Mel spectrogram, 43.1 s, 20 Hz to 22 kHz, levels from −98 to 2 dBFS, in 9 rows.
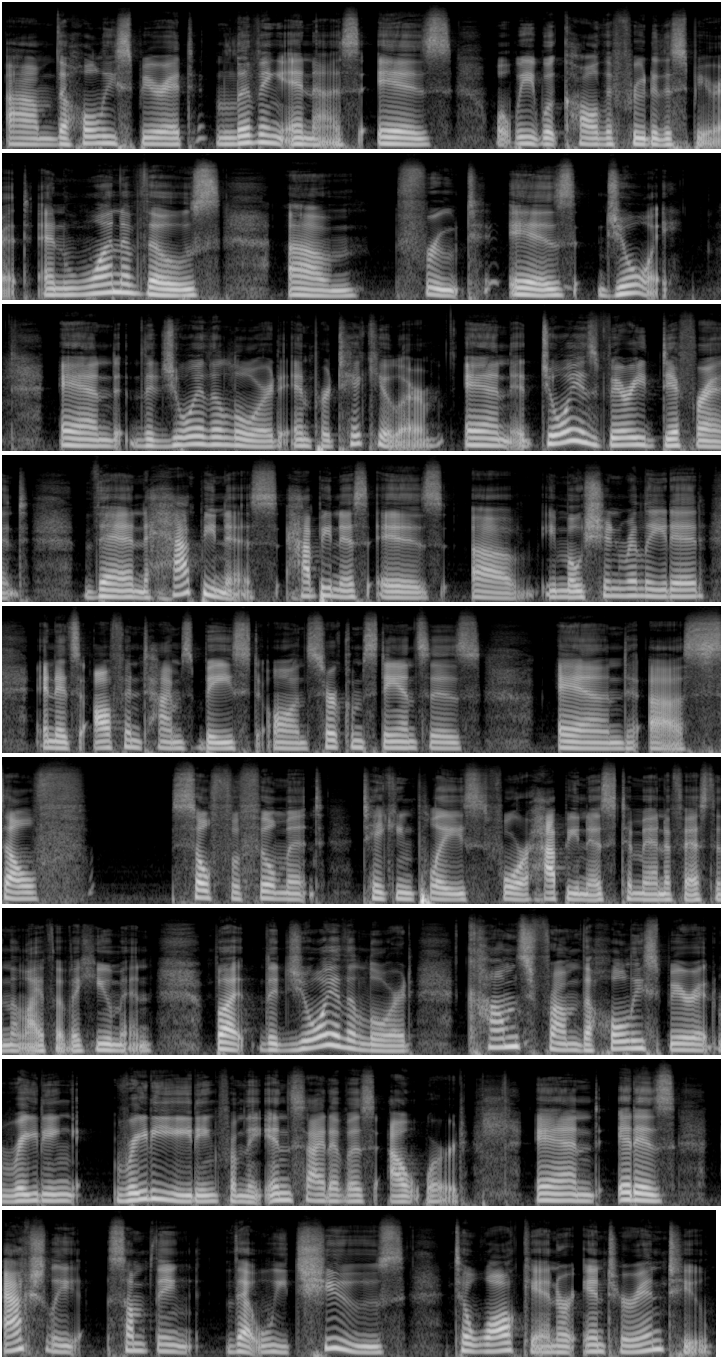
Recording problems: none

